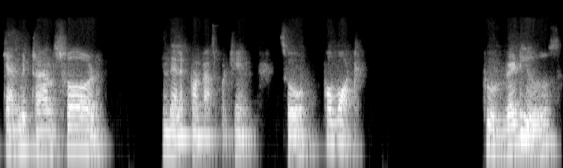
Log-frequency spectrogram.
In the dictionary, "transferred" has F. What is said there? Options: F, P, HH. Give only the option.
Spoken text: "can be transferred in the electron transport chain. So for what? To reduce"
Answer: F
